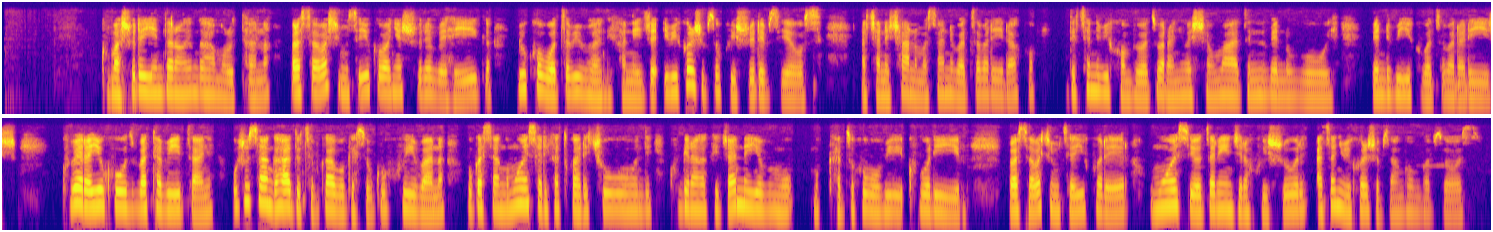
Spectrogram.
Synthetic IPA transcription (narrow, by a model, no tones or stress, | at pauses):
kumaʃuːɾe̞jiːndaɾoːŋɡeŋɡaːhamuɾutʰanaβaɾasaβaβaʃimit͡se̞juːkoaβaɲe̞ʃuːɾe̞βeɦijiɡajuːkʰo̞βozaβiβaːnɡikʰanid͡ʒe̞ʔiβiko̞ɾe̞ːʃo̞vjo̞kwiːʃuːɾe̞vjo̞ːse̥nat͡ʃaːne̞t͡ʃaːnamasahaniβazaβaɾiɾako̞ | nde̞t͡se̞niβikʰo̞ːmbeβazoβaɾaɲweʃamumaːziniβenuβuːjeβeniβijikoβazaβaɾaɾiʃḁ | kuβe̞ːɾajuːkʰoβataβiːzaɲeut͡ʃusaːŋɡahadut͡se̞bɡaːβuɡesob̚ɡukwiːβanauɡasaːŋɡumuwesaɾikatwaːɾit͡ʃuβuːndikʰuɡiɾaŋɡakid͡ʒaːnejoumukʰazikukʰuβuɾiːɾoaβasaβaβat͡ʃimit͡sejuːkʰo̞ɾe̞ːɾo̞umuwesijoːzaɾiːnd͡ʒiɾakwiːʃuːɾeazaɲiβiko̞ɾe̞ːʃo̞vjaːŋɡoːmɡavjo̞ːse̥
